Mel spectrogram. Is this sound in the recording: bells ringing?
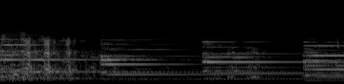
yes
